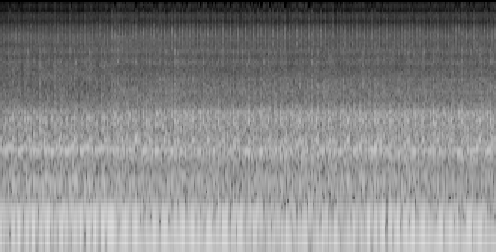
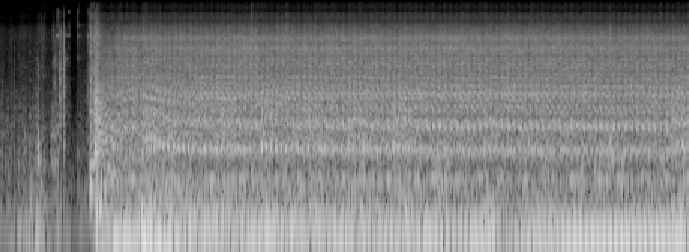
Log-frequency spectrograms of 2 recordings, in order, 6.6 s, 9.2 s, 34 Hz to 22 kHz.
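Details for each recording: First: Detroit 8.2L diesel truck after complete fuel system overhaul with injectors removed and reinstalled, idle adjustment disturbed; slow, steady idle with even clatter and deep rumble around 600 rpm, too low, later set to about 700. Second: Detroit 8.2L diesel after a complete fuel system overhaul, with injectors just reinstalled, no primer pump or glow plugs, and the battery not charged. Brief cranking, then it starts at once and settles to an even idle; healthy start.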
